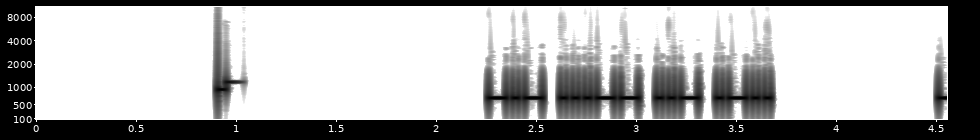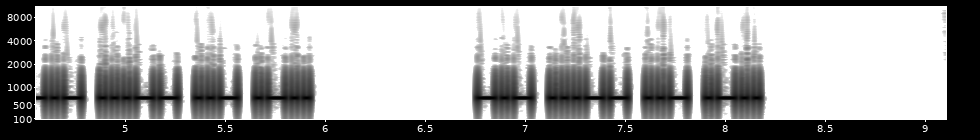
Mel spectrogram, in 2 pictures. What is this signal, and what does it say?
Morse code, heard as a keyed tone, about 40 wpm, 700 Hz. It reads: K3UL K3UL K3UL
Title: Call Signs Repeated 2x - 40wpm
